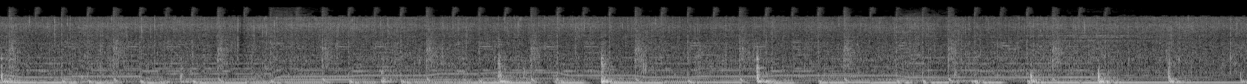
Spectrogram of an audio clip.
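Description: Fried rice sizzling in a hot pan as it is stirred with a wooden spatula, with scattered clicks and scrapes of the spatula against the pan.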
